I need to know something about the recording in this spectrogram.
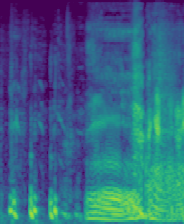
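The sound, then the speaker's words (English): An old three-legged Alsatian dog, stalking upstairs, gives three short, low huffing bursts followed by a long, sustained throaty growl that wavers in pitch, loud and steady, with no talking over it. “Keeps growling at him. He keeps growling. It's an old three-legged Alsatian stalking upstairs.”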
